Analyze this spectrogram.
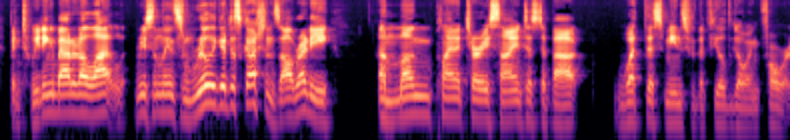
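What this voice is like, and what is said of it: Energetic, excited speaking. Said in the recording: “hear the energy in my voice”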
